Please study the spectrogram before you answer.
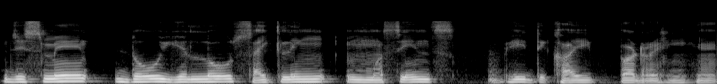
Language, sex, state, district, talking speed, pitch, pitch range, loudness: Hindi, male, Rajasthan, Jaipur, 85 wpm, 115 Hz, 100-125 Hz, -14 LUFS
